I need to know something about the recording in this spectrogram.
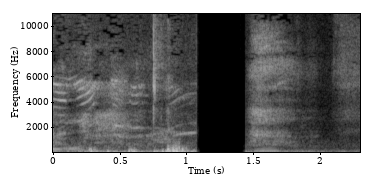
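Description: A jogging man's heavy breathing and sighing, close to a phone microphone, with rubbing and knocking from the hand-held phone. The sound drops out completely for a moment just after a second in, then the breathing resumes more quietly.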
